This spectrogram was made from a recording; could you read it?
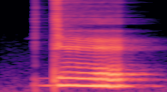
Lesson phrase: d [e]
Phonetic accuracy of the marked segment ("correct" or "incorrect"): incorrect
